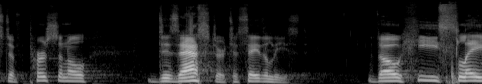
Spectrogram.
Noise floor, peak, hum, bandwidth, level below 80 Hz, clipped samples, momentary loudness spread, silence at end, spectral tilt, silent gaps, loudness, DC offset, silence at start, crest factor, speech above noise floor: -65 dBFS; 0 dBFS; none; over 20 kHz; -60 dBFS; under 0.1%; 16 LU; 0 s; -5 dB/octave; none; -23 LUFS; under 0.1%; 0 s; 24 dB; 42 dB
